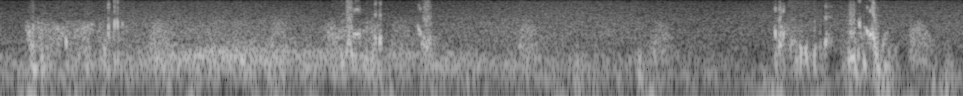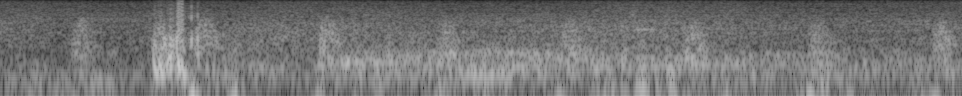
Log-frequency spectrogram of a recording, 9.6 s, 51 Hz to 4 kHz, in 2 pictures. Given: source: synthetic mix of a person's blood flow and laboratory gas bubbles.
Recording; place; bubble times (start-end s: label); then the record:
Doppler ultrasound of blood flow; subclavian vein
0.11-0.65 s: bubbles
1.61-1.94 s: bubbles
2.06-2.21 s: bubbles
3.84-4.51 s: bubbles
5.54-6.01 s: bubbles
From the record:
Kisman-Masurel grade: 223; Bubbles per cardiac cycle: several, 3 to 8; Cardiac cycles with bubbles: 10 to 50%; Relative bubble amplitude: loud (0.450 to 0.775); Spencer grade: 2 (many but less than half of the cardiac periods contain bubble signals, singularly or in groups); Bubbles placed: anywhere in the cardiac cycle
